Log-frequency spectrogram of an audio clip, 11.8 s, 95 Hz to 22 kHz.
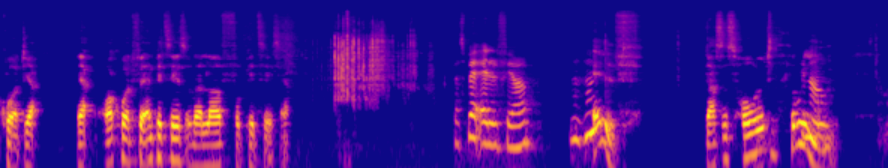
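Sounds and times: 
speech: 0.1s - 4.0s, 6.0s - 8.6s, 9.4s - 11.2s
dice tumbling across a hard surface: 4.2s - 5.8s.

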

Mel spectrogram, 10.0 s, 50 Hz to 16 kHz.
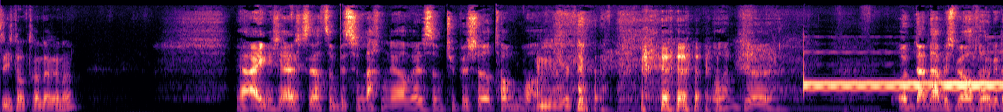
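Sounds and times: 
speech: 0.0s - 0.9s, 2.4s - 7.9s, 9.0s - 10.0s
laughter: 5.4s - 7.9s
mobile phone alert tone set off by a siren test signal: 8.0s - 10.0s.

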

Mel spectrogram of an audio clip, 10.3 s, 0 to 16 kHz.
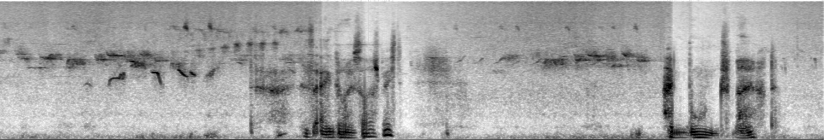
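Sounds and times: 
blackbirds giving scolding alarm calls: 0.0s - 10.2s
soft steady hiss: 0.0s - 10.2s
speech: 3.8s - 5.1s.

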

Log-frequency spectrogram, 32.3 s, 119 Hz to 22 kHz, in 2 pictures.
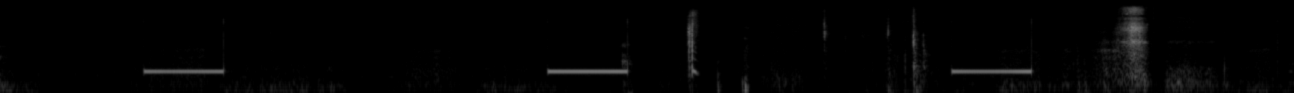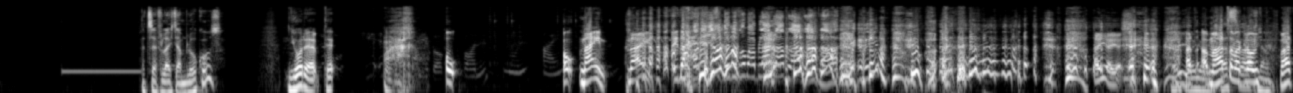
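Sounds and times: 
telephone ringback tone during an unanswered call: 1.8s - 2.8s, 6.9s - 7.8s, 11.9s - 12.9s, 17.0s - 17.9s
speech: 18.0s - 19.0s, 19.6s - 22.0s, 23.2s - 32.3s
laughter: 24.0s - 32.3s.

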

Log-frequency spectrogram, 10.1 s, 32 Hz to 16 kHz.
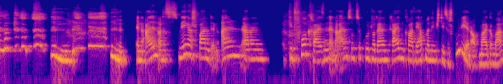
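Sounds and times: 
voice imitating a child's sobbing with sigh breathing through the nose: 0.0s - 2.6s
speech: 1.0s - 10.0s.

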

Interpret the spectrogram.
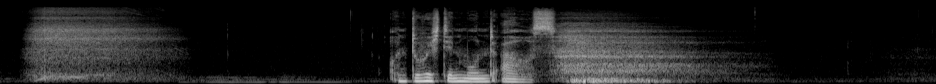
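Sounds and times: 
deep inhale through the nose: 0.2s - 1.9s, 5.6s - 7.8s
speech: 4.0s - 6.2s.

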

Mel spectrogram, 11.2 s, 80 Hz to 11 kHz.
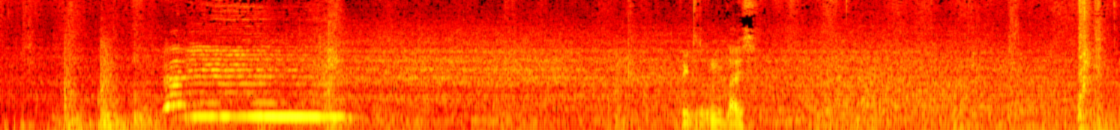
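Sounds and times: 
rumbling noise: 0.0s - 11.1s
train passing at former railway grounds: 0.0s - 11.1s
long steady train horn blast: 1.7s - 3.8s
speech: 6.8s - 7.7s.

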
